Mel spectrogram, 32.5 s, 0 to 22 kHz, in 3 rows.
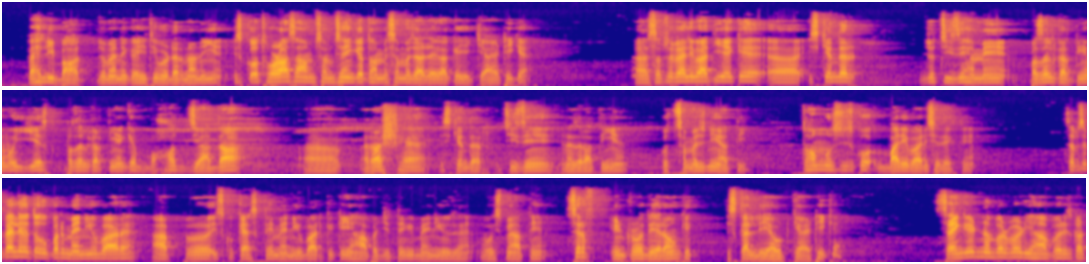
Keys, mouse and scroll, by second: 24.7 click.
